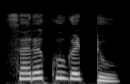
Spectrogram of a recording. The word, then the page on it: ಸಾರ್ಕೆಗುಡು: sārkeguḍu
